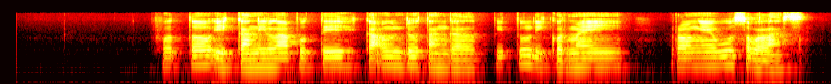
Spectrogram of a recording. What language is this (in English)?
Javanese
